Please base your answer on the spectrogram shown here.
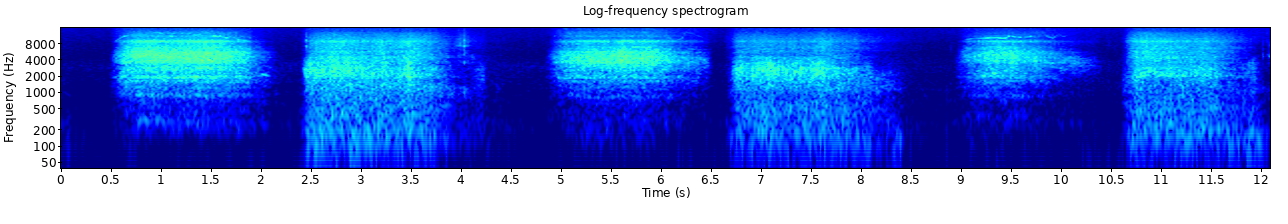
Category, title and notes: Sound effects > Human sounds and actions
Breathing - Male
I needed a sample of breathing, could not find one so had to make one myself.
human, man, Breathing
